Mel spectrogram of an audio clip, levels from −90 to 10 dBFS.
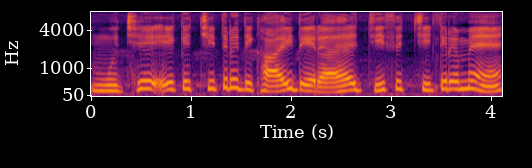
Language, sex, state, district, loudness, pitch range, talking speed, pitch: Hindi, female, Uttar Pradesh, Muzaffarnagar, -14 LUFS, 200-270 Hz, 160 wpm, 230 Hz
